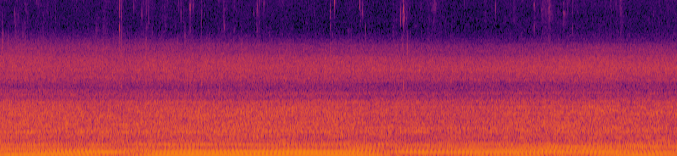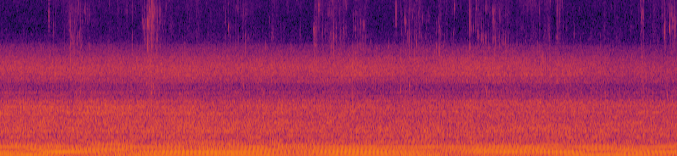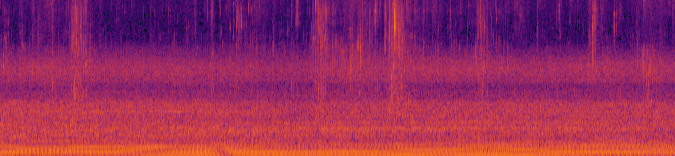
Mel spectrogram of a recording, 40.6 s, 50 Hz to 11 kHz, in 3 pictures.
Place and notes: Tosny, France - Boat
A very long double boat is passing by on the Seine River. It's the Dauphin from Lafarge. It's an industrial boat pushing two enormous containers. It's transporting sand and gravels, coming from the nearby quarry.
21 September 2016, 16:00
